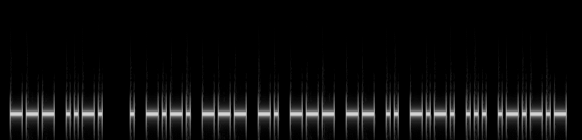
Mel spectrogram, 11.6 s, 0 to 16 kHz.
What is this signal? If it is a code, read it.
Morse code, heard as a keyed tone, about 15 wpm, 700 Hz. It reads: OF ECONOMICS.
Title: Sentences from Top 1000 Words - Review Part 3 - 15wpm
